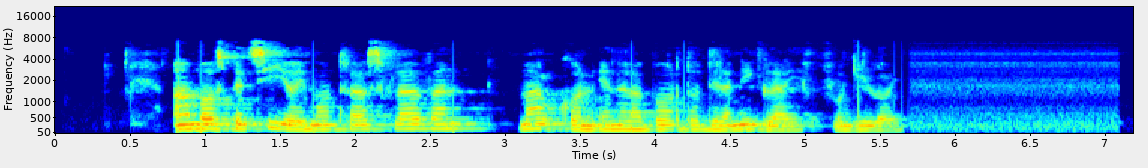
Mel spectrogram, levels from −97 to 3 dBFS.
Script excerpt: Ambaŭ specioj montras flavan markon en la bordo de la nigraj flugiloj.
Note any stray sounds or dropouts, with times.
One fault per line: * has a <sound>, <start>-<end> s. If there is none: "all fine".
all fine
